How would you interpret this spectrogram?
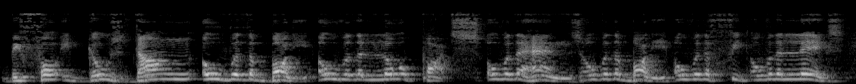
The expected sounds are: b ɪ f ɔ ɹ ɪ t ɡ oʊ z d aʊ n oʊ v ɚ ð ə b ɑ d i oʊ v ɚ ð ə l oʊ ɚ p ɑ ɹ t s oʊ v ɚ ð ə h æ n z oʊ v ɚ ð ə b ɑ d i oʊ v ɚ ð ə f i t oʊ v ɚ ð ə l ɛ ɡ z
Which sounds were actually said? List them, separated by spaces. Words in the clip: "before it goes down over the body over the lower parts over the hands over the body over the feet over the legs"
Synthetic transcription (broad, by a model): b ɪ f ɔ ɹ ɪ t ɡ oʊ z d aʊ n oʊ v ɚ ð ə b ɑ d i oʊ v ɚ ð ə l oʊ ɚ p ɑ ɹ t s oʊ v ɚ ð ə h æ n z oʊ v ɚ ð ə b ɑ d i oʊ v ɚ ð ə f i t oʊ v ɚ ð ə l ɛ ɡ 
